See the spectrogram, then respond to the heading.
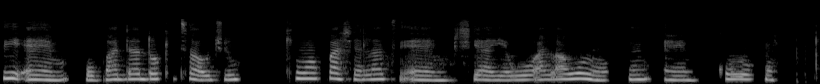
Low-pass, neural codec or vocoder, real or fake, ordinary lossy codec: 9.9 kHz; none; real; MP3, 32 kbps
